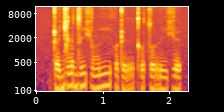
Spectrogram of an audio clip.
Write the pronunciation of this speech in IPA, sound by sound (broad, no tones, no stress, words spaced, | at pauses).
ʈɛd͡ʑʊ ɳɪd͡ziçʊ miːho ʈɪrɪkʼʊ t͡soriːçe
